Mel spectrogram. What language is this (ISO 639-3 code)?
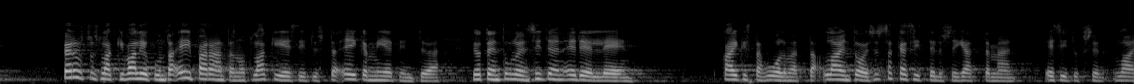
fin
